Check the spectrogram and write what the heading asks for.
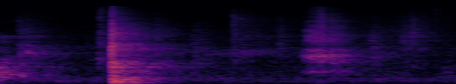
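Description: A single sharp knock about half a second in, like a hard object set down or a door bumped shut, then a fainter short sound a little later.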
